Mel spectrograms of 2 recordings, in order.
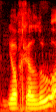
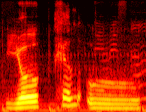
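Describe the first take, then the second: First: It is read at normal voice pitch. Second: It is read with a lowered voice.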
